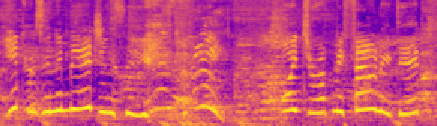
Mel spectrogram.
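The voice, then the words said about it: Put-on Australian accent, high voice. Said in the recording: “an Australian accent ... I had to do it in a high voice ... this is how Australians sound to me”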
